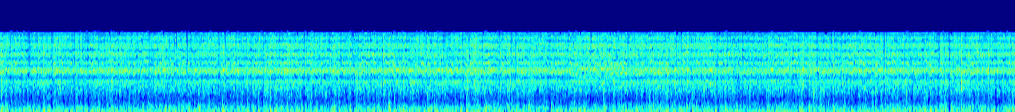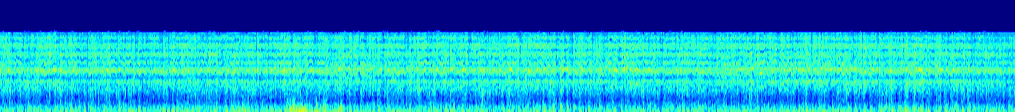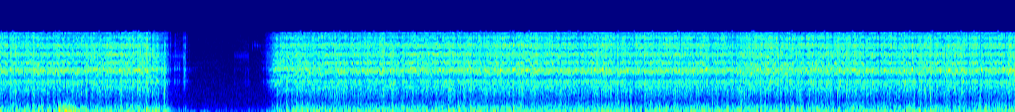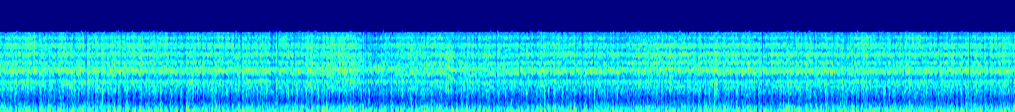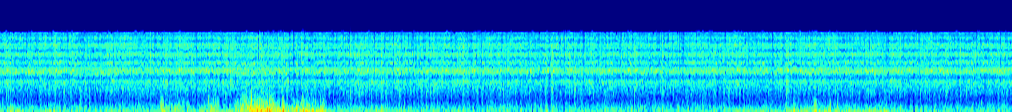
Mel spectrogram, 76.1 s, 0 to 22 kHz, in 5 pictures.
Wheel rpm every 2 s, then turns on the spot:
240, 230, 230, 230, 220, 230, 230, 230, 230, 230, 210, 230, 230, 200, 230, 230, 90, 150, 220, 230, 230, 230, 230, 240, 240, 190, 210, 230, 230, 230, 230, 230, 230, 230, 230, 230, 230, 230.
32-34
